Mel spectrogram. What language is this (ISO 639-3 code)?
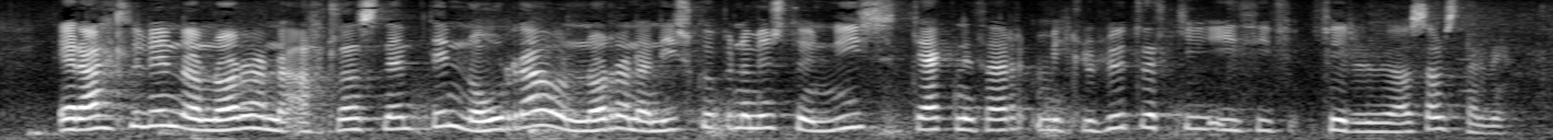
isl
